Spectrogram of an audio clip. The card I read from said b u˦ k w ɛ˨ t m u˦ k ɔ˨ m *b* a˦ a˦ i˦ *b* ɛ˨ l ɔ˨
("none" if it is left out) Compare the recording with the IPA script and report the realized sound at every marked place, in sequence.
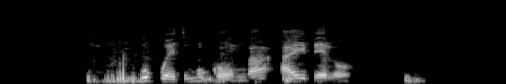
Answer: b, b

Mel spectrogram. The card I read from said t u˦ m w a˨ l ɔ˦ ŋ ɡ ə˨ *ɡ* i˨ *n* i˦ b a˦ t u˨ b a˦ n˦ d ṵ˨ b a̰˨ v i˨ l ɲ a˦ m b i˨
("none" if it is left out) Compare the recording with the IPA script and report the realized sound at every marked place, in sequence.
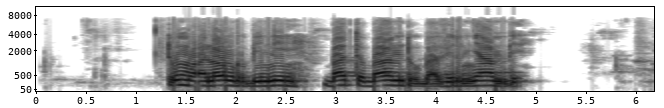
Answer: b, n

